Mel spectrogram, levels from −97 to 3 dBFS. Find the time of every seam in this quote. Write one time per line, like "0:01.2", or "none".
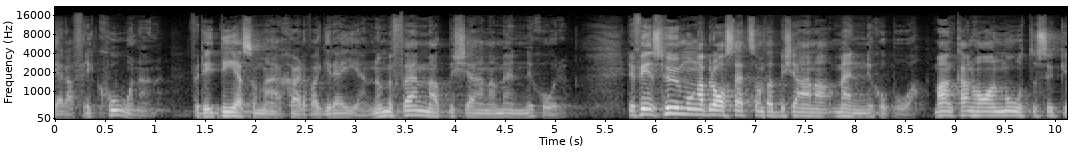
0:01.2
0:07.1
0:08.7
